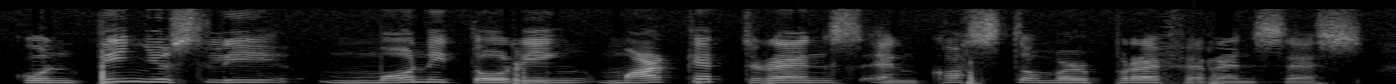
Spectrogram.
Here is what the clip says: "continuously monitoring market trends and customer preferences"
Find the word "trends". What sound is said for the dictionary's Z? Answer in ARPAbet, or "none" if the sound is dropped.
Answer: S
